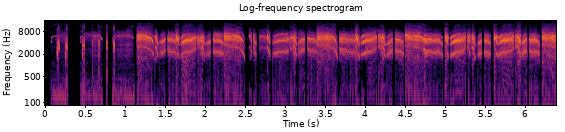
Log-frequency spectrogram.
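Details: Swiftlets in an original "clop tanjung" style calling recording used by swiftlet farmers to attract birds: dense, overlapping high chirps and twittering trills, continuous and rising and falling, after a few sharp clicks at the start.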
